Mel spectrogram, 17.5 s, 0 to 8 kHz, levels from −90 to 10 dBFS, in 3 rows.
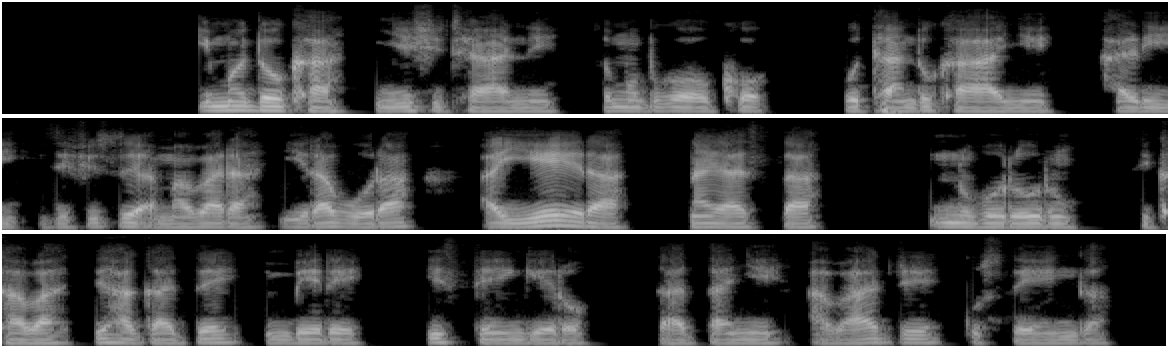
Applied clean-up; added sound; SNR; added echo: none; none; none; none.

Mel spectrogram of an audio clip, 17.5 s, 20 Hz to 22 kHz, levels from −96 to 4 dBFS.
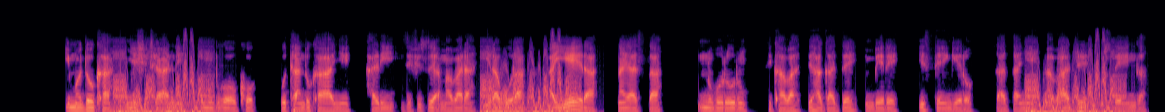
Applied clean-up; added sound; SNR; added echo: none; Scratching (performance technique); -1 dB; none.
